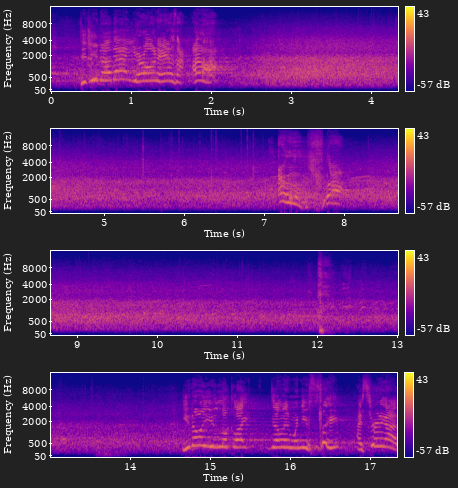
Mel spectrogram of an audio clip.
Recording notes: In his Netflix special "Live from the LA Forum".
